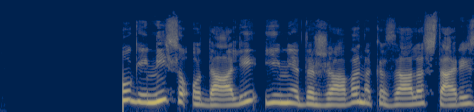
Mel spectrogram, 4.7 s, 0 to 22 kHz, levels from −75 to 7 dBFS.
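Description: Clipped start after a pause, from 0.77 to 1.24 s: in this speech recording, the sound after the opening 0.77 s of silence is swallowed for about 0.47 s, so "niso oddali jim je" bursts in abruptly without its first sounds. The output device appears to have gone to sleep during that silence and needed close to half a second to wake and lock onto the signal again, discarding everything that arrived meanwhile.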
